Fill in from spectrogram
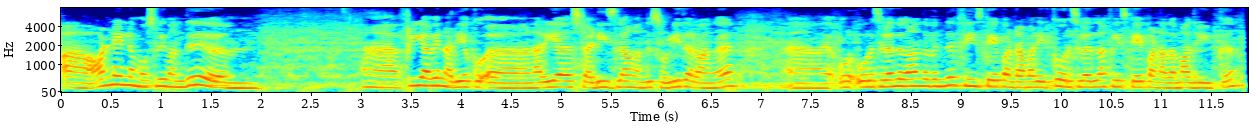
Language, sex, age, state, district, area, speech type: Tamil, female, 18-30, Tamil Nadu, Chennai, urban, spontaneous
